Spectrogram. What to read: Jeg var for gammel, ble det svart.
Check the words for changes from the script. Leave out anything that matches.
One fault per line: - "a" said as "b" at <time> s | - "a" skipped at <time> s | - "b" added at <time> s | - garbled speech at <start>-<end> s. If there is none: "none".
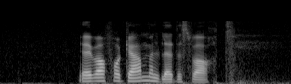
none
